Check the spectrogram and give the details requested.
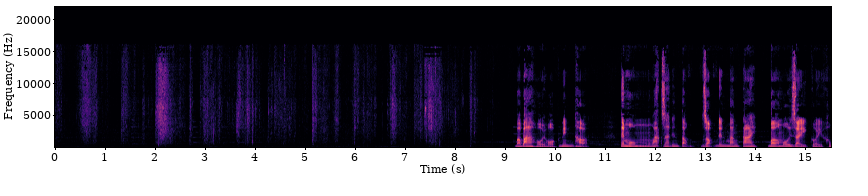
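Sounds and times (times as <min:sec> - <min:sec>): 
soft footsteps behind a house: 0:00.0 - 0:09.0
speech: 0:09.2 - 0:15.5.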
